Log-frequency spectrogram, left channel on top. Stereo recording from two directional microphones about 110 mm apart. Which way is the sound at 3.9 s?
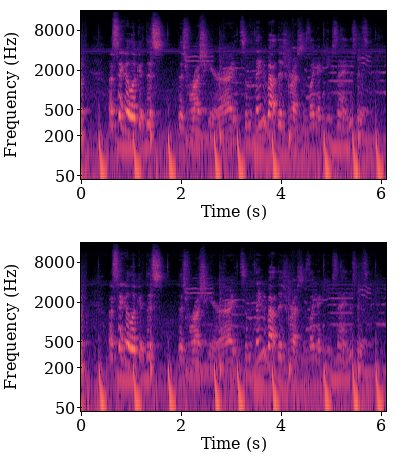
40° left (ahead or behind).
